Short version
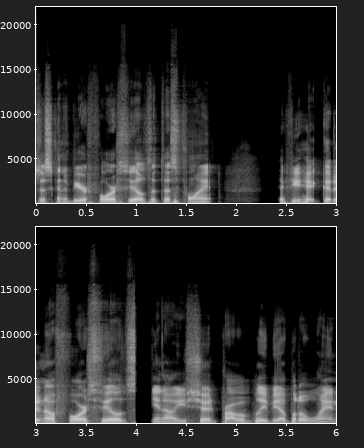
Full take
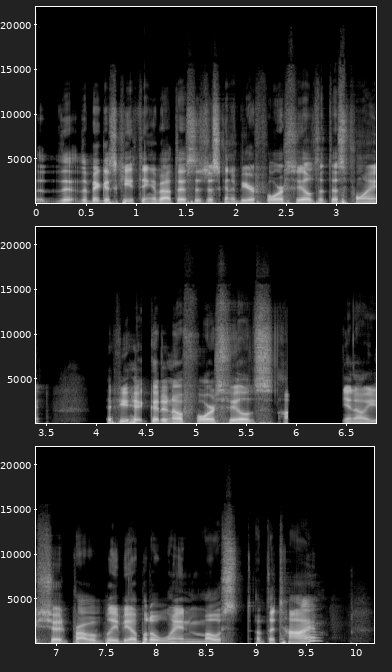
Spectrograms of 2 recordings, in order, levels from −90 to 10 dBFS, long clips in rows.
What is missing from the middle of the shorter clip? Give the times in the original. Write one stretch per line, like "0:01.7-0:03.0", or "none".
0:05.7-0:06.3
